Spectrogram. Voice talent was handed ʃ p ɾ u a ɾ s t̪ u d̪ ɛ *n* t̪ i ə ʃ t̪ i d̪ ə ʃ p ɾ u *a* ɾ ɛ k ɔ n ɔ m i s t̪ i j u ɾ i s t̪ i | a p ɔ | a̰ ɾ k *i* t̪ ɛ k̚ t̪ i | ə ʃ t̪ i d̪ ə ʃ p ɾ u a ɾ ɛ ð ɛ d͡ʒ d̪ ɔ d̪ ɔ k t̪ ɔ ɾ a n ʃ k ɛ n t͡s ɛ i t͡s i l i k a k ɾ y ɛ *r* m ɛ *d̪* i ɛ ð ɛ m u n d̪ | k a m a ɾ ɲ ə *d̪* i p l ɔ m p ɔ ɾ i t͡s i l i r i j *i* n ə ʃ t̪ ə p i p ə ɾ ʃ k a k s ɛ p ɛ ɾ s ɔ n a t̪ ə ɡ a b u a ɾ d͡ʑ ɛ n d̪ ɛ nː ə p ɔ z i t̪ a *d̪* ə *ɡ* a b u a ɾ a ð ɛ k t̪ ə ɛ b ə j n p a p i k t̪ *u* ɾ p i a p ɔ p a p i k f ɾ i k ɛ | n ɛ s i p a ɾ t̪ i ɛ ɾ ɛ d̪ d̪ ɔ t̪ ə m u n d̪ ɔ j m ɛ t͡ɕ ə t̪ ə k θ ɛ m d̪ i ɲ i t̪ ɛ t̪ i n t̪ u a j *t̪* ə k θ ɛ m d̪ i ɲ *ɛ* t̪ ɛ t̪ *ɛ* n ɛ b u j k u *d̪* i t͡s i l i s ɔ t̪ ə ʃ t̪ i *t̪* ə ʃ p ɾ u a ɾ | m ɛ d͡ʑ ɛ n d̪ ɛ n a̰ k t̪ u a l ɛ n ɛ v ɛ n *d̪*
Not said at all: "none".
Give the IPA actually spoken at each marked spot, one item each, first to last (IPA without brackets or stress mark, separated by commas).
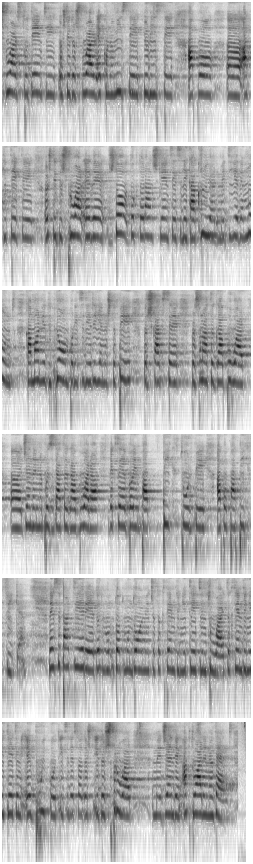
n, a, i, ɾ, d̪, d̪, ɛ, t̪, ɡ, u, t̪, i, i, t̪, d̪, d̪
